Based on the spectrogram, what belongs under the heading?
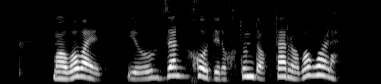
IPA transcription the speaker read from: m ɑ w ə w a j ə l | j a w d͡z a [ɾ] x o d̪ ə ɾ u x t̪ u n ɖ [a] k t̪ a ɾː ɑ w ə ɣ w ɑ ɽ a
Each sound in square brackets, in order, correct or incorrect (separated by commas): incorrect, incorrect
